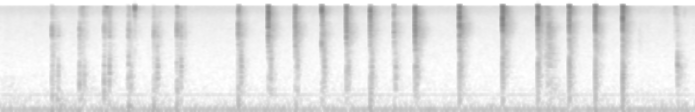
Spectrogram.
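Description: A small Kinder Surprise egg in its foil wrapper, covered with glued-on blue and silver plastic rhinestones and apparently solid with the chocolate egg inside, is held in the fingers and tapped and scratched across its gem surface with long painted fingernails. Twenty-one short, bright, crisp clicks sound one after another with almost no ring, over a quiet, steady low hum.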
